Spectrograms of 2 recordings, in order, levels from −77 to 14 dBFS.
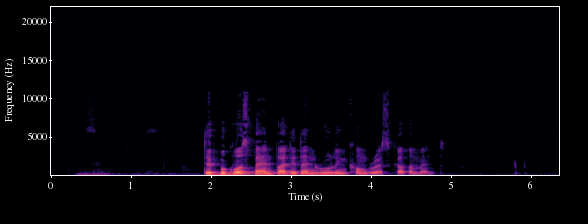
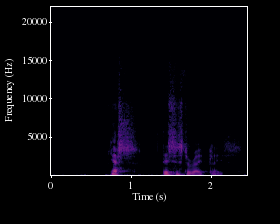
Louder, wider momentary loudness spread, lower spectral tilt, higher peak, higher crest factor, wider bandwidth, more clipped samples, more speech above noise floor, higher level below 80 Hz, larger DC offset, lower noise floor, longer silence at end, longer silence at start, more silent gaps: first, -20 LUFS vs -44 LUFS; second, 12 LU vs 15 LU; first, -8.5 dB/octave vs -4.5 dB/octave; first, 0 dBFS vs -24 dBFS; about the same, 22 dB vs 22 dB; second, 10.5 kHz vs 15.5 kHz; neither; first, 51 dB vs 32 dB; first, -58 dBFS vs -72 dBFS; neither; second, -70 dBFS vs -76 dBFS; first, 1.6 s vs 0.1 s; second, 0.4 s vs 0.7 s; neither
